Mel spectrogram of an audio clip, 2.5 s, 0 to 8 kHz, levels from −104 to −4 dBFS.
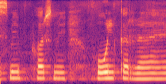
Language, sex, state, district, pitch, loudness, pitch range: Hindi, female, Uttar Pradesh, Shamli, 215 Hz, -16 LUFS, 205-220 Hz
